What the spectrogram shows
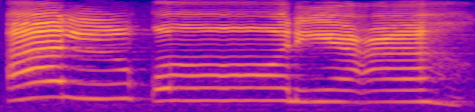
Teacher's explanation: قاف کو تھوڑا سا ہم نے لمبا کرنا ہے کیونکہ ادھر الف مد ہے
